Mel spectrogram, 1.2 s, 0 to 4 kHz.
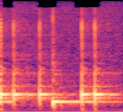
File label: congas; The Cruncher 1.1; Cruncher Candy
